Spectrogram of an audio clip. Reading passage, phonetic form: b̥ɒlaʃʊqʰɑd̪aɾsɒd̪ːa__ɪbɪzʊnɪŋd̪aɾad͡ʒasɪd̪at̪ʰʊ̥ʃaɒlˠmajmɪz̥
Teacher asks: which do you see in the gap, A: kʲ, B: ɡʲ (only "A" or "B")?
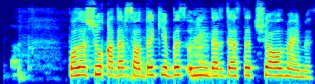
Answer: A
